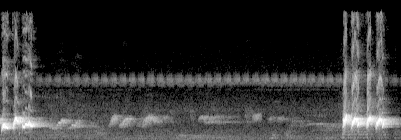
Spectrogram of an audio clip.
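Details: Caged red-whiskered bulbul song for rousing other caged birds: a short loud warble opens, soft whistled notes follow, and another bright warbled burst closes.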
